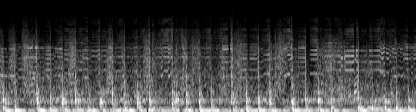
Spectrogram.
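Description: A zurna plays a loud, nasal folk melody over a steady beat of drum strokes, the usual davul-and-zurna wedding music. A steady low hum runs underneath.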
